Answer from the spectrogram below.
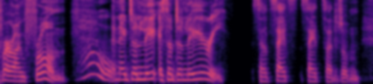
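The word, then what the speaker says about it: Dún Laoghaire: Oh, and Dunleary. South side of Dublin. It's the DUNLAOGHAIRE. Dunleary. Yes. How did I say it? You said Dune Fair.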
